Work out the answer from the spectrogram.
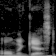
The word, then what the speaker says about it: Almagest: the almagest um i never know how to pronounce it all my guest a-l-m-a-g-e so it's just this really famous compendium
